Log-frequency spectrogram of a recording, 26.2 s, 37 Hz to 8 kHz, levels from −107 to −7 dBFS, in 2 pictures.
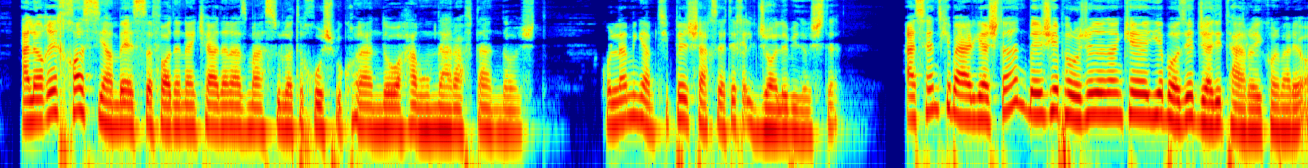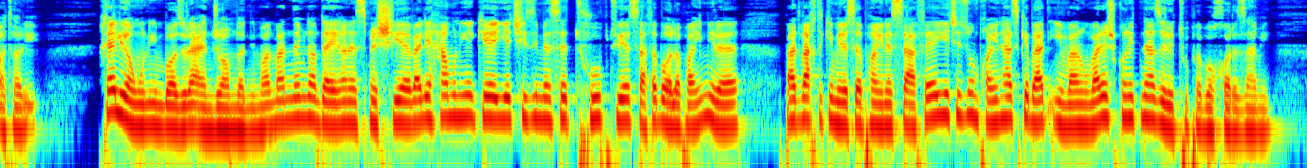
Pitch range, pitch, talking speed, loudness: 135-180 Hz, 150 Hz, 190 wpm, -20 LUFS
